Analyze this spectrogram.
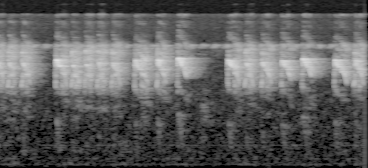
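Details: To coax a reluctant bird into song, a white-eye sings in short bursts of sharp, high chirps, each burst a few rapid notes, separated by tiny gaps and thin piping tones.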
